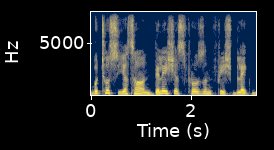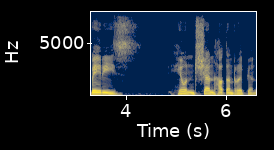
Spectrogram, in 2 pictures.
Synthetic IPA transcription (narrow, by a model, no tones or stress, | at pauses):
but͡ʃʰusjɐsaːnɖileʃɐsfɾoːzɐnfiʃblekbeɾiz | hinʃɐnɦɐt̪ɐnɾepʲɐ̰n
